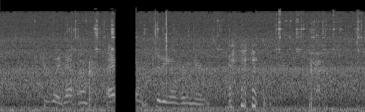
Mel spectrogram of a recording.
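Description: A young woman talks softly to a dog nearby.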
